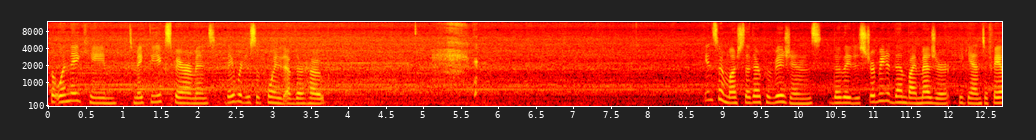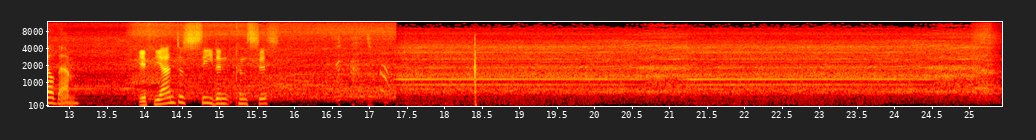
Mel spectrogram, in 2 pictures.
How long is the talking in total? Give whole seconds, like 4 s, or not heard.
10 s.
